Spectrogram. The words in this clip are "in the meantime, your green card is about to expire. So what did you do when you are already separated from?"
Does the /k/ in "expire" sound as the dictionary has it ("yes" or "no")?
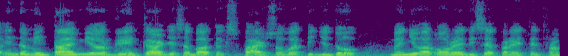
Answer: yes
